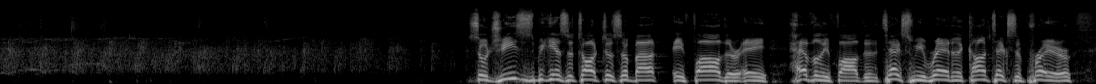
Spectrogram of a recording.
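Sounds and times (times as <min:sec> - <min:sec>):
audience clapping: 0:00.0 - 0:04.8
speech: 0:04.7 - 0:10.9.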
